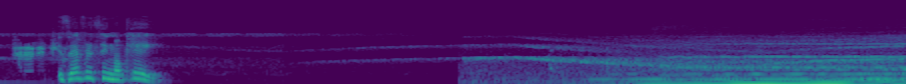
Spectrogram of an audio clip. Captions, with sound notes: -Harare Traffic. -Is everything okay?! [ambulance siren]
